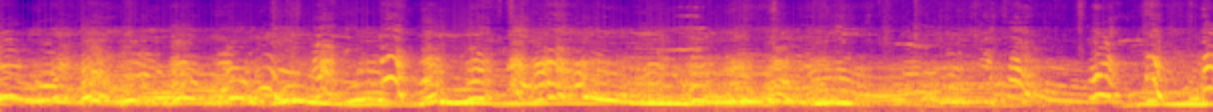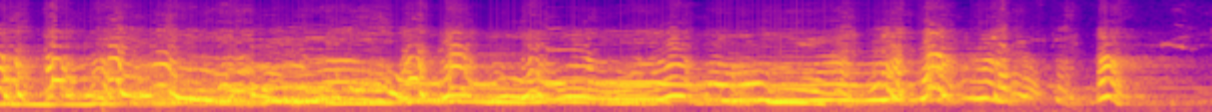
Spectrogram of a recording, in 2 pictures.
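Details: Eastern timber wolf family howling together at a zoo in Japan in February, one female kept apart in a small yard during breeding season; overlapping wavering howls with yips and warbling voices, many animals calling at once throughout.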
